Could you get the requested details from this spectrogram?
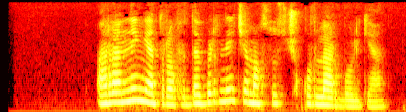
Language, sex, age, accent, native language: Uzbek, female, 19-29, Jizzax, Uzbek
